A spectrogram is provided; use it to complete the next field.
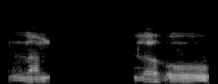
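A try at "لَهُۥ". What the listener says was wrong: লাহু, আরো বেশি টান করতে হবে।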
